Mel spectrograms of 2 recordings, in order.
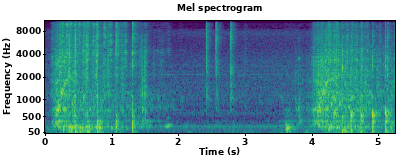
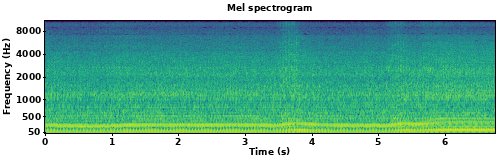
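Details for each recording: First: Briggs 550EX auto-choke push mower, with spark confirmed and brake cleaner in intake on choke; fast pull-cord cranking, about four chuffs a second, not catching: cranks but won't start, owner suspects timing off, possibly sheared keyway or valves. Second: Yard Machines MTD 21" mower, Briggs 550EX, after bending the governor bar to raise rpm: steady, even drone with small momentary dips as the governor catches, about the right rpm. Normal running speed.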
